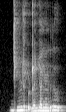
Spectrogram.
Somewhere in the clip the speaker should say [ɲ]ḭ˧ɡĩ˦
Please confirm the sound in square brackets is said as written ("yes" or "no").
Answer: no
